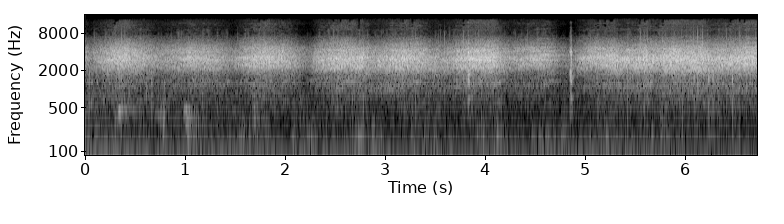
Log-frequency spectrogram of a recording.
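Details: Several cockatoos on a back deck in July 2008 give harsh, raspy screeches in almost unbroken, long grating bursts, each about a second long, with a faint click near the end.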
